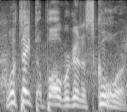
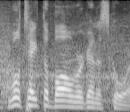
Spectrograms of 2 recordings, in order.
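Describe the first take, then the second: First: It is said in an imitated, put-on voice. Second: It is said in a plain, normal voice. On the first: The speaker calls it right. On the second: The speaker calls it wrong.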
